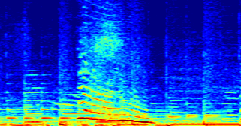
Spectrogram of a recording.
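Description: A cat meowing once about a second in: one long call that falls in pitch, over background music.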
